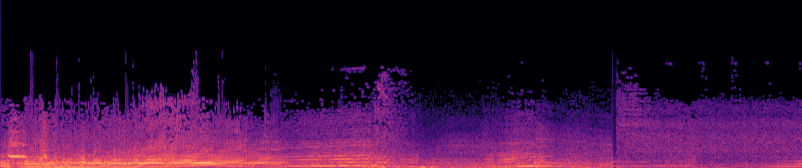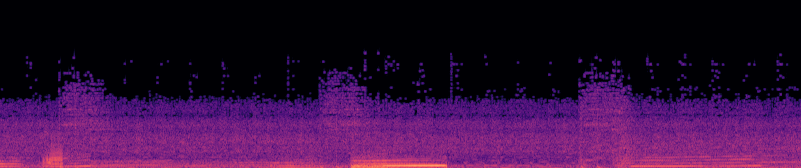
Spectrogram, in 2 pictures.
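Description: Race cars in the video game Need For Speed ProStreet at Willow Springs International Raceway roar through gear changes and hard acceleration, engines rising and falling in pitch with tire squeal, loud and continuous throughout.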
